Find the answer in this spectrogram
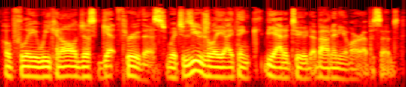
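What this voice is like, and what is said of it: Hoarse, congested voice. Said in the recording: “I will occasionally be coughing off mic, and my voice is a little bit hoarse, ... and I'm a little bit stuffed up”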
